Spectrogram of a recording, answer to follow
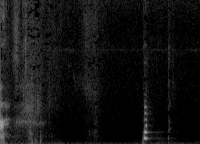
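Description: Near silence, broken by one very short pitched "boop" about one and a half seconds in.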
